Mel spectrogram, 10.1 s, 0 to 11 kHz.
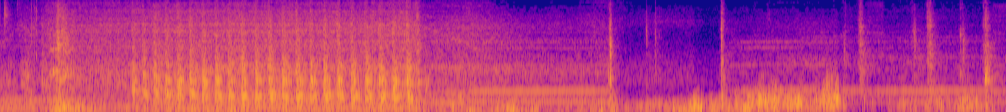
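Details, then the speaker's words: Upright AB62RT gas boom lift, sat over a year, weak battery, relay swapped: starter spins a steady, slightly tired rhythm about four beats a second and never catches; fuel injectors suspected of not staying lit, bad connection suspected. "it wants to go but it doesn't and there's a bad connection there too I think I'm like priming the fuel injectors but they're not staying lit"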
